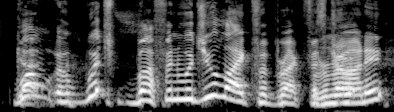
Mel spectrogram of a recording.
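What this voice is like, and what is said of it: Character voice with lisp and accent. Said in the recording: “Does the same same lisp and accent as this.”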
